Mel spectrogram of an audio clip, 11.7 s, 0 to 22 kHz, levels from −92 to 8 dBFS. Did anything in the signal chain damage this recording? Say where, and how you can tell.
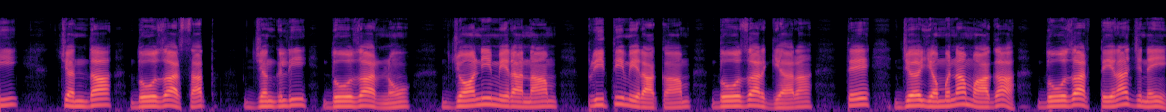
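No, no stage damaged it.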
